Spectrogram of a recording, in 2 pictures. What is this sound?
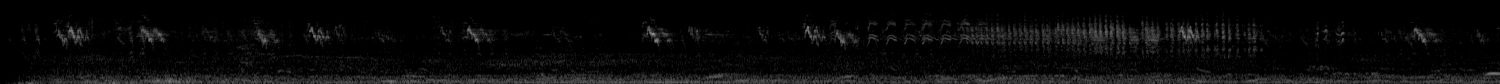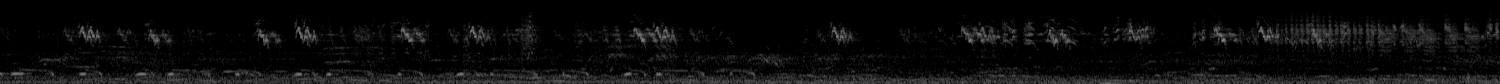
Soundscapes > Nature
empty schoolyard in Tunisia countryside
ambiance, ambience, birds, chicken, countryside, El-Kef, field-recording, school, school-yard, sparrow, sparrows, Tunisia, Tunisie, voices, women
